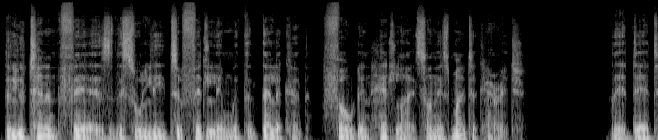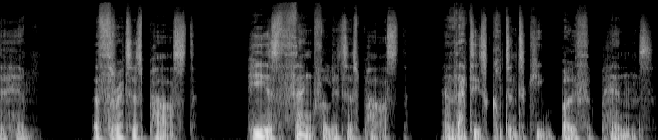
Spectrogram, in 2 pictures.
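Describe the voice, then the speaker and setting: Super low husky game narrator, gentle inner empathy voice, solemn n intimate, real dry close sound. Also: male voice, dry recording, heavily acted. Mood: tender, perceptive. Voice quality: very deep, gravelly, husky. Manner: measured, intimate, solemn, literary delivery. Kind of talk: dramatic scripted narration in a role-playing game.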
